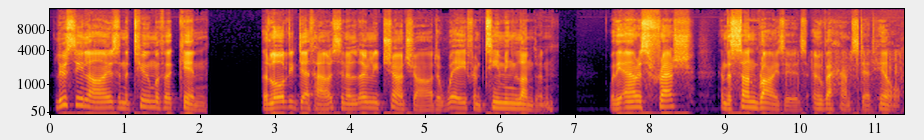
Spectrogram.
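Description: An actor playing a melancholy Victorian doctor, narrating his diary in measured, literary phrases for a radio play. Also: mid-range voice, expressive, a bit bright, smooth, dry recording, clean studio sound. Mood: sad, resigned. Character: melancholy male doctor, sober Victorian diarist.

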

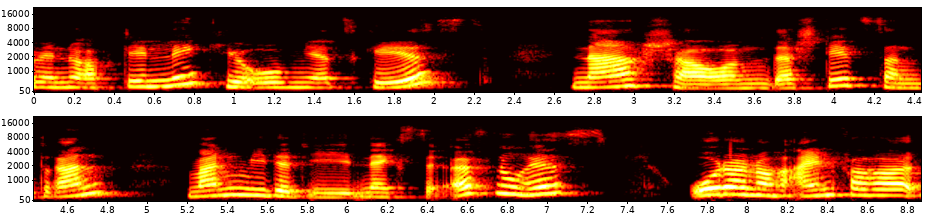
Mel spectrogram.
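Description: A woman teaching Spanish grammar, explaining slowly and carefully and speaking directly to the viewer. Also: sits high, a bit bright. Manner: slow, careful explanations with drawn-out example words.

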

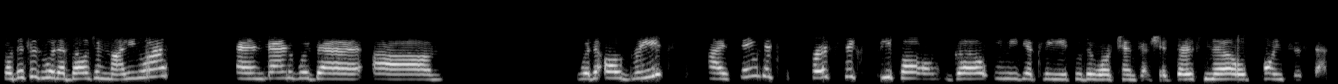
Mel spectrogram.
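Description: A woman from Poland with a Polish accent, speaking as an interview guest in halting sentences full of restarts and fillers. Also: high-pitched, steady tone, no echo. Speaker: guest, dog sport competitor. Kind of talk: interview conversation. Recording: tinny phone line.

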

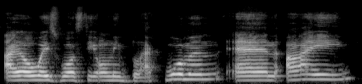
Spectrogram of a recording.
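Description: A woman's voice: medium pitch, fairly even intonation, measured pace. A woman hosting an online panel, chatty and a little hesitant, greeting viewers by name. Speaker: host and moderator.

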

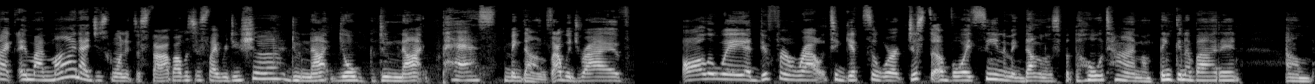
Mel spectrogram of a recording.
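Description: A woman's voice: medium pitch, no echo. Emphatic woman giving a dry motivational talk. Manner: emphatic and preachy, acting out her own past thoughts; colloquial and conversational, addressing listeners directly. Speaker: motivational speaker on diet and sugar.

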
